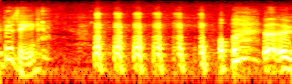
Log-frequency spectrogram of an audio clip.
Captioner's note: chuckles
